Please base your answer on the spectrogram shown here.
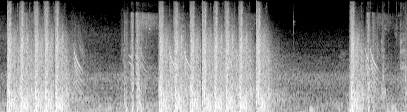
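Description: Automatic gunfire in S.T.A.L.K.E.R.: Shadow of Chernobyl cracks out in loud, rapid bursts with short pauses between strings of shots, echoing under an ambient game background.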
